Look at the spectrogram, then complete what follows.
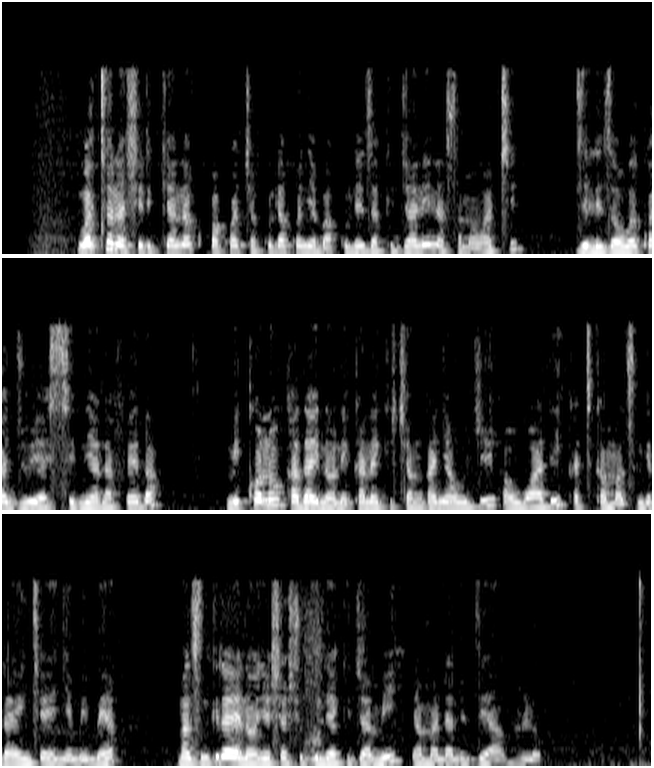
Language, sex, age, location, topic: Swahili, female, 25-35, Kisumu, agriculture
